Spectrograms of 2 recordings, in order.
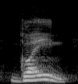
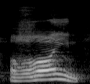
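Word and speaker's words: غين: আইন এরপরে গন ভুল উচ্চারণ। গন ভুল উচ্চারণ। এর সঠিক উচ্চারণ হচ্ছে গাইন গাইন হলকের শেষ থেকে গাইন গাইন এভাবে উচ্চারণ করবেন গাইন হলকের শেষ থেকেইন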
